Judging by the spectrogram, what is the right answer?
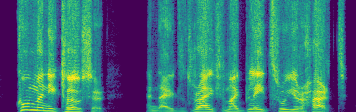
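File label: Dutch male, voice; Pirates Of The Caribbean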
